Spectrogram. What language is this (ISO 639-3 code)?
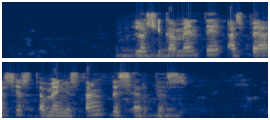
glg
